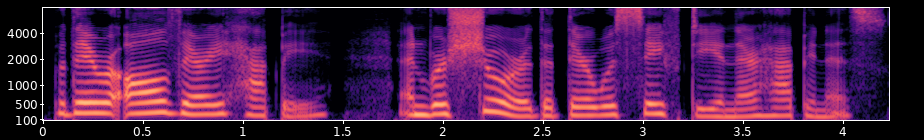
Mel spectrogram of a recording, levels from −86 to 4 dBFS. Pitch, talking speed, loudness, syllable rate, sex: 225 Hz, 225 wpm, -17 LUFS, 6.6 syllables/s, female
